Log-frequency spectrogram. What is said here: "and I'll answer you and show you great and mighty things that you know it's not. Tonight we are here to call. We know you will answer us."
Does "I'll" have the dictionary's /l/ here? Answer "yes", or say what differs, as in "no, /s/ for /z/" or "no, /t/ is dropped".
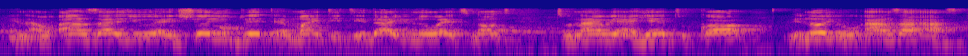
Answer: no, /w/ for /l/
